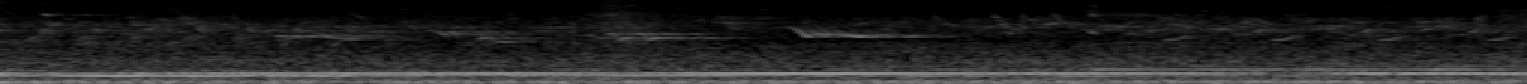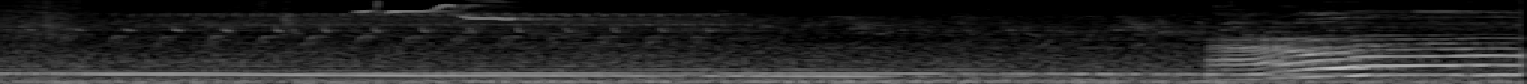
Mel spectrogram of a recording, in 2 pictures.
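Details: Very high-content wolfdog indoors, howling at a monthly siren test on the first Monday of the month: a long, steady, slightly wavering tone held for about nine seconds, then a higher, harmonic-rich howl breaks in near the end.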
